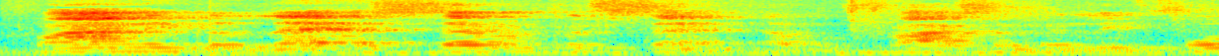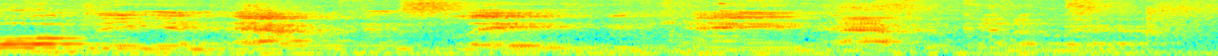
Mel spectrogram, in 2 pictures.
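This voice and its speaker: A man's voice: mid-range voice, brisk. A man reading formal historical narration aloud as part of a readers theater. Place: echoey room, live rehearsal. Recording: echoey, distant, noisy rehearsal recording.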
